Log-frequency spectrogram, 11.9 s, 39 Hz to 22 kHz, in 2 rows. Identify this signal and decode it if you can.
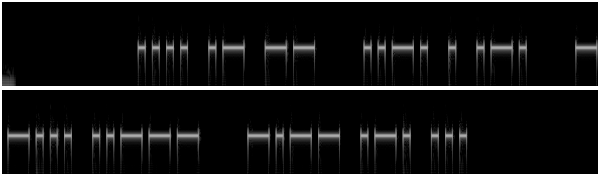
Morse code, heard as a keyed tone, about 17 wpm, 700 Hz. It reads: HAM FER 72 YRS
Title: Practice QSO - Exchange 3 - More Info - 17wpm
